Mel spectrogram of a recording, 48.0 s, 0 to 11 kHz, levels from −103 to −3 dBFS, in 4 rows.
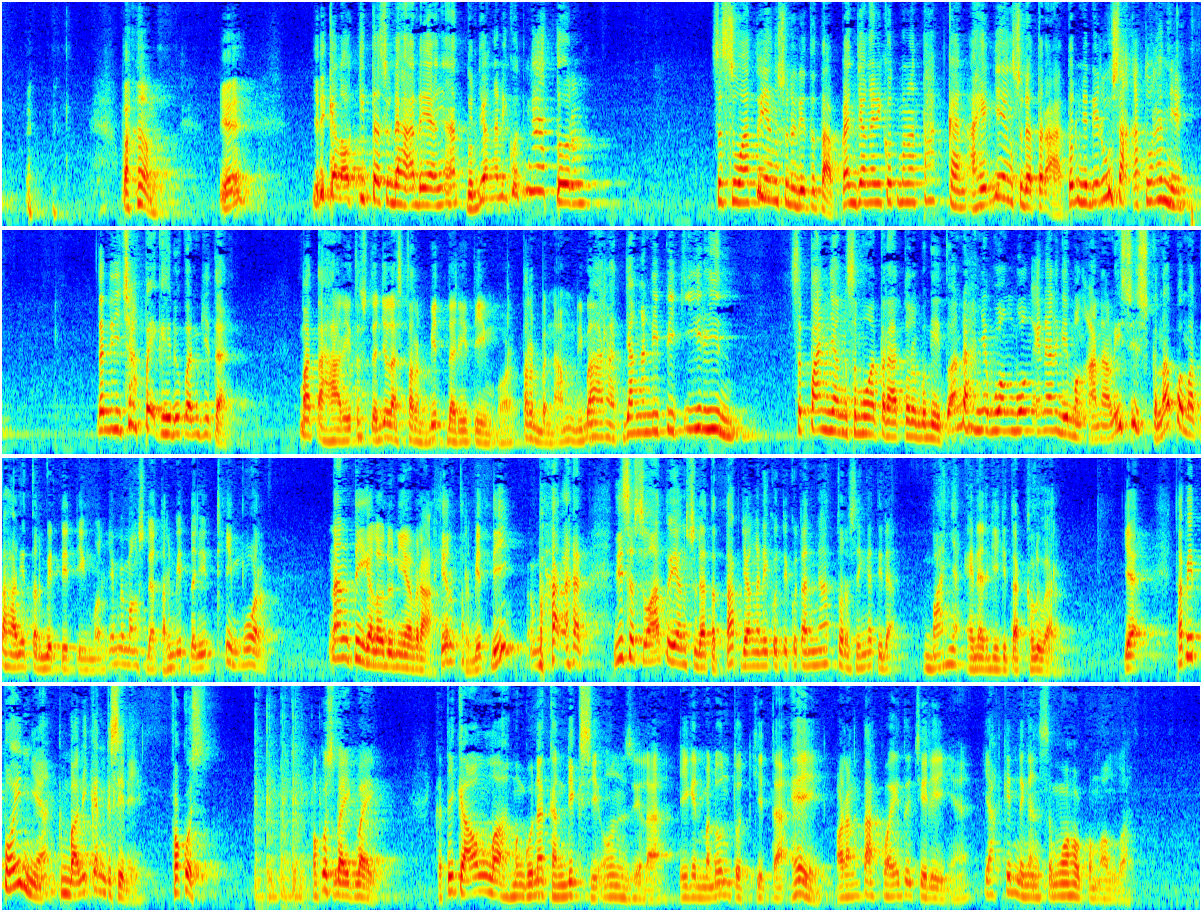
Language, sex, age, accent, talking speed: Indonesian, male, 40-59, native, 135 wpm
